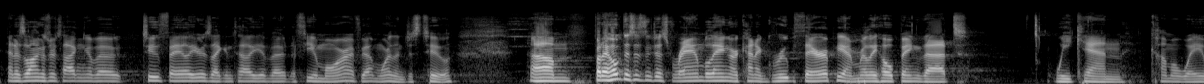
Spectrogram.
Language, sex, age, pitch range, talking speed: English, male, 30-49, 135-170 Hz, 220 wpm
